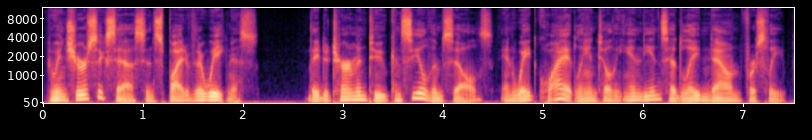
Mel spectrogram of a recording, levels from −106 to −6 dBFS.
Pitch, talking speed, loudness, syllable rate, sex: 105 Hz, 190 wpm, -18 LUFS, 5.6 syllables/s, male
